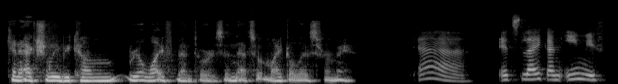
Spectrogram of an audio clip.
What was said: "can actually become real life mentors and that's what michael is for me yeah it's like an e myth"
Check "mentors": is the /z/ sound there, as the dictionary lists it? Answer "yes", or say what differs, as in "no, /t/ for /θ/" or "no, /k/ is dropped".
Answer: yes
